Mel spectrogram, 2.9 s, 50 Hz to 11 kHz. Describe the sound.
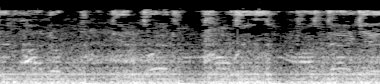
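Car road noise while driving at night on Interstate 81 through Pennsylvania: a loud, steady, low engine and tire rumble runs throughout, with a voice talking over it.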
